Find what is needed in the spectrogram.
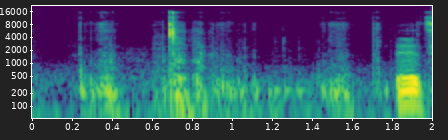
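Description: Light handling noise from a small folding solar panel being moved and set in position: a few faint clicks and scrapes, one sharper click less than a second in.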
